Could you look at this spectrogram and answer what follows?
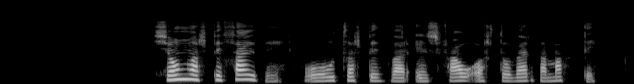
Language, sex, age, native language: Icelandic, female, 50-59, Icelandic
